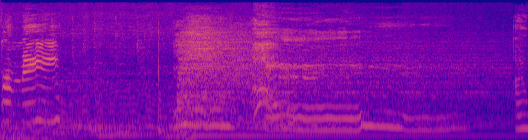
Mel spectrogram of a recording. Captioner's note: gong!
